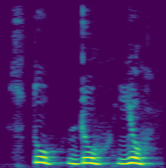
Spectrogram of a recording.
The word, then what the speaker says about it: studuju: So the verb to study, when you say já, you would say já studuju. A really nice u.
